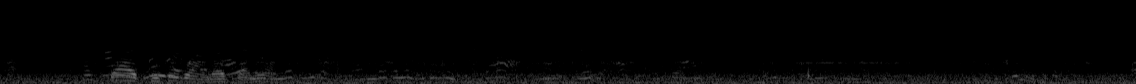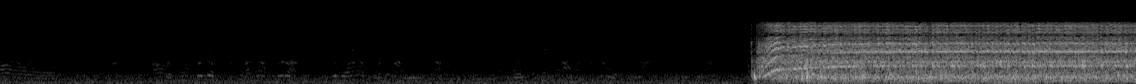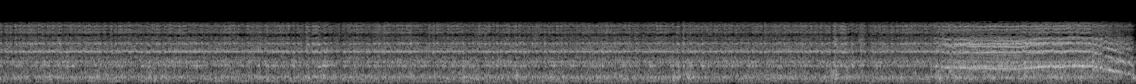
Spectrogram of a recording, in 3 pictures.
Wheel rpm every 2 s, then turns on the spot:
0, 0, 0, 0, 0, 0, 0, 0, 0, 70, 230, 230, 230, 230, 230, 230, 170.
none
